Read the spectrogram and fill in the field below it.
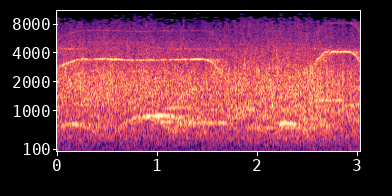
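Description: Studio audience at a 1984 Star Search taping applauding loudly and continuously, a dense wash of clapping with a few whistles rising above it.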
